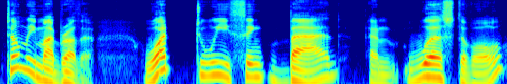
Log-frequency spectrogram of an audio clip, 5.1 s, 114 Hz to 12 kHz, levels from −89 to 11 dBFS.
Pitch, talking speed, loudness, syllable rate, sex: 155 Hz, 155 wpm, -19 LUFS, 3.6 syllables/s, male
